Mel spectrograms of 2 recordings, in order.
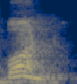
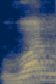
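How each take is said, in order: First: The word begins with a B sound. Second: The word begins with a V sound. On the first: This is the Bengali way of saying it. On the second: This is the Hindi way of saying it.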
